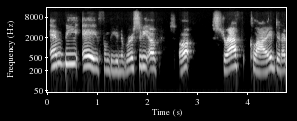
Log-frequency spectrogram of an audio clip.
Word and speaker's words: Strathclyde: Sandy has a law degree from Cambridge, an MBA from the University of Strathclyde. Did I pronounce that right?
